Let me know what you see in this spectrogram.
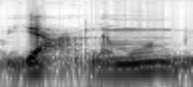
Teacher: When the ayn has a sukun, or ayn or ayn have a sukun, you drag the sound, you let the sound echo. You don't just stop ya'lamun, you let the sound drag the ayn sound.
